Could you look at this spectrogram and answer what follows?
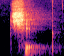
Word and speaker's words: chip: e sound cheap next we have chip with a CH sound and a short I sound chip next we haveip with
